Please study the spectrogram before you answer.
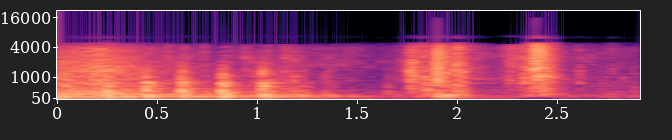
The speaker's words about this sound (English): Who are you? Who are you? You don't ask me who I am. You're knocking on my door.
